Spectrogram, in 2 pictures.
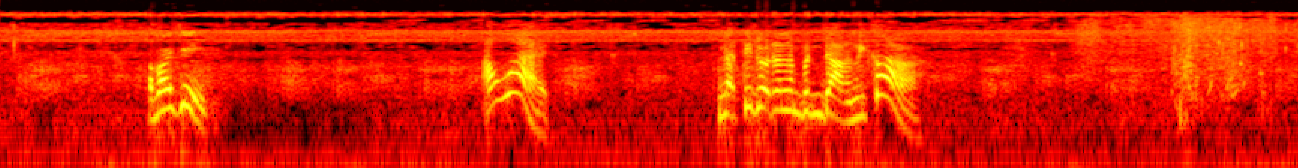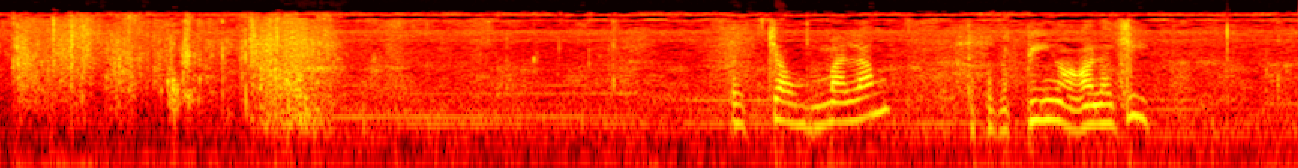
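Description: A woman calls out anxiously in a raised voice.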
